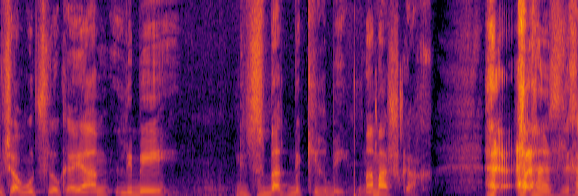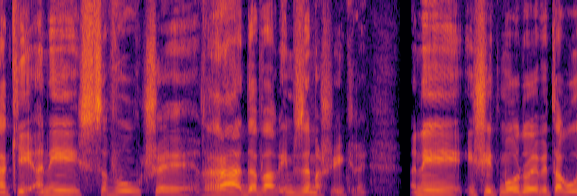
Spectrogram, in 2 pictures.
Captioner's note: coughs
